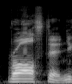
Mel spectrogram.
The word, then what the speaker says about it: Ralston: I definitely went too far with the pronunciation last show. Ralston, you got to have a little bit of a W in there.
